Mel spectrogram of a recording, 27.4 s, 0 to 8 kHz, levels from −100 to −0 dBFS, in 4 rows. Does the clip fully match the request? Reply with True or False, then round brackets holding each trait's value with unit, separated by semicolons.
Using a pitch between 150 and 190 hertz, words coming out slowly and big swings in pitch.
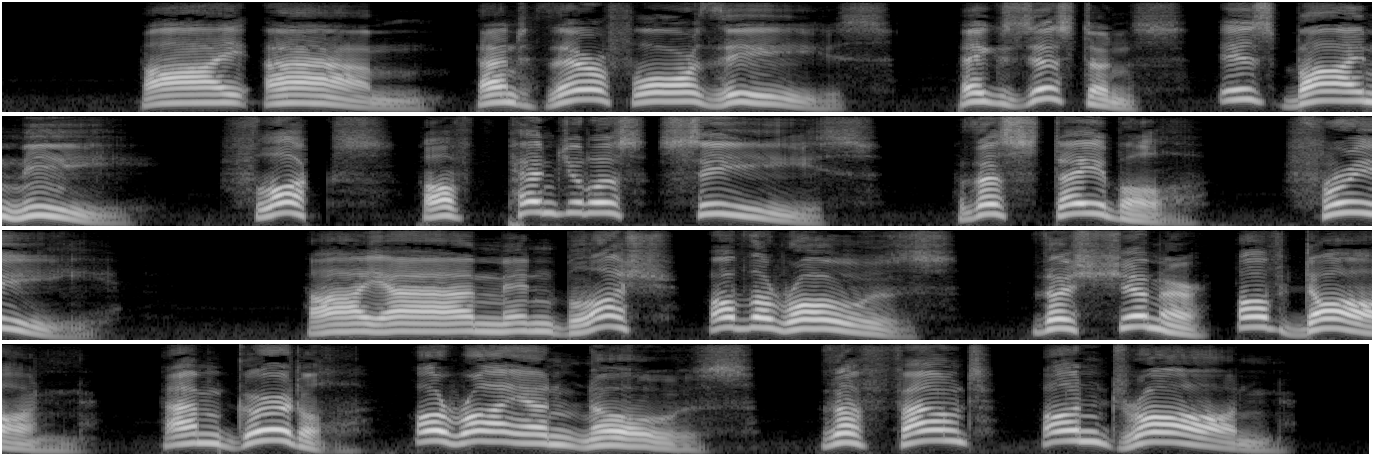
True (185 Hz; 75 wpm; 6.7 semitones)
